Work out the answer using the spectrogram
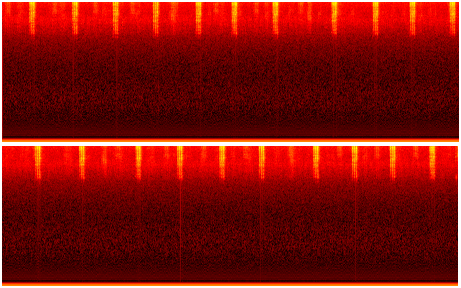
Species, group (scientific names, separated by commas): Pholidoptera griseoaptera, Orthoptera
